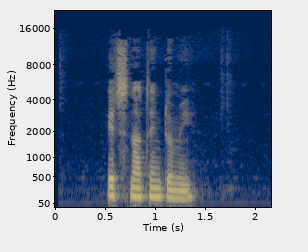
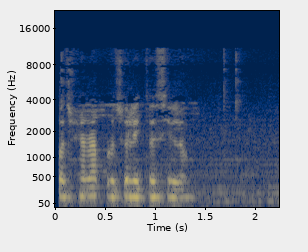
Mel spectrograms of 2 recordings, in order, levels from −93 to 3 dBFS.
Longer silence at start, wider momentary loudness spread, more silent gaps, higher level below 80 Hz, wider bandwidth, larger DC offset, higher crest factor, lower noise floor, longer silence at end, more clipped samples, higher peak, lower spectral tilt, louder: first, 0.5 s vs 0.05 s; second, 7 LU vs 10 LU; neither; about the same, -58 dBFS vs -56 dBFS; first, 13.5 kHz vs 11.5 kHz; neither; about the same, 18 dB vs 20 dB; first, -62 dBFS vs -51 dBFS; first, 0.75 s vs 0 s; neither; about the same, -8 dBFS vs -10 dBFS; about the same, -5 dB/octave vs -6 dB/octave; first, -23 LUFS vs -29 LUFS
